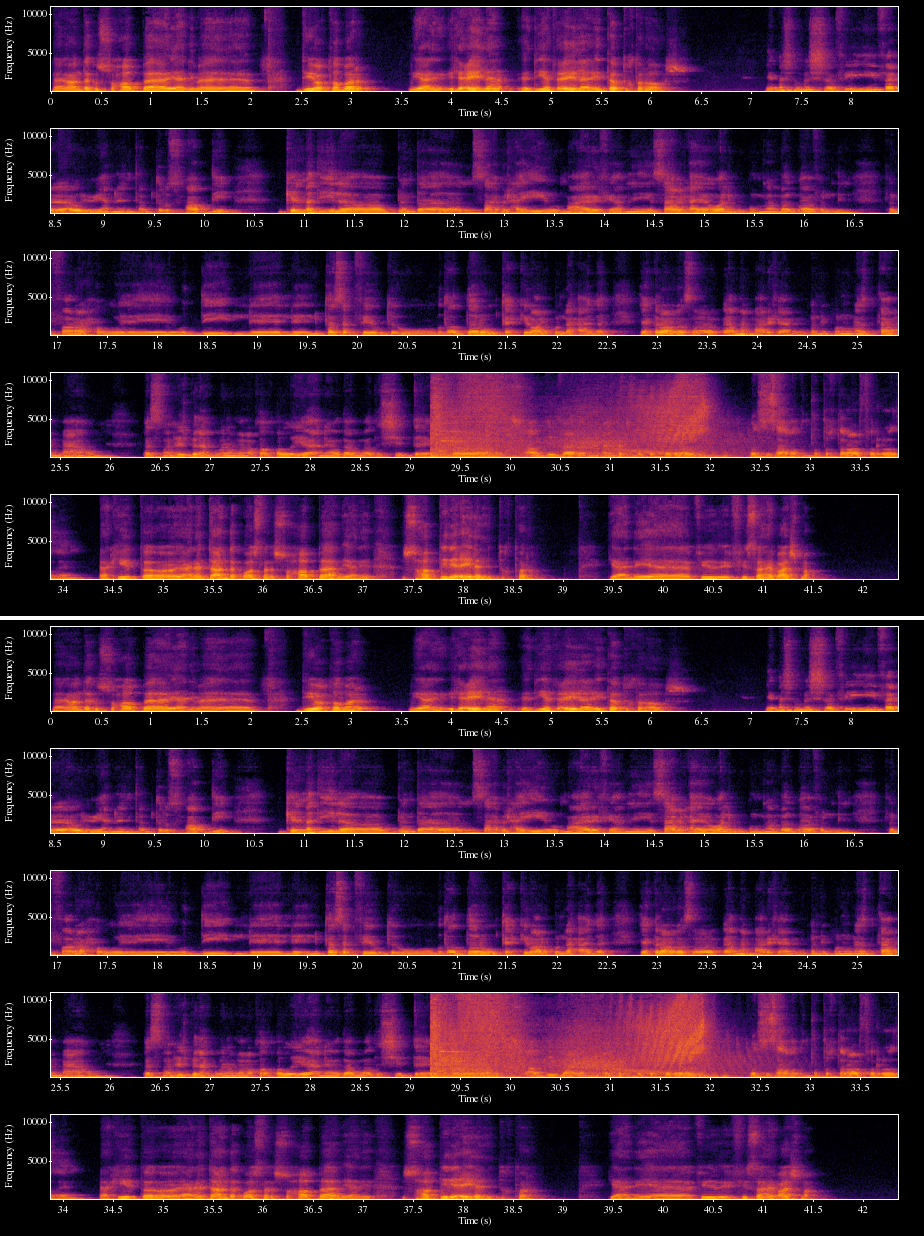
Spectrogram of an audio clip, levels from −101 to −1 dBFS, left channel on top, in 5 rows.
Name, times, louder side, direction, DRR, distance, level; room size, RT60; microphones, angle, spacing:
voice 1, 0.0-3.1 3.6-6.4 34.4-38.7 39.5-41.4, left 2 dB, 30° left, 5 dB, 0.3 m, -25 dB
voice 2, 7.1-26.0 26.3-34.2, equal, ahead, 1 dB, 0.8 m, -29 dB
sound 1, 29.2-32.4, right 3 dB, 30° right, 0.5 m, -32 dB
3.9 x 3.0 x 4.6 m, 0.38 s
head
